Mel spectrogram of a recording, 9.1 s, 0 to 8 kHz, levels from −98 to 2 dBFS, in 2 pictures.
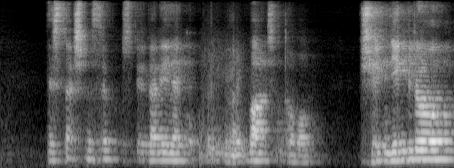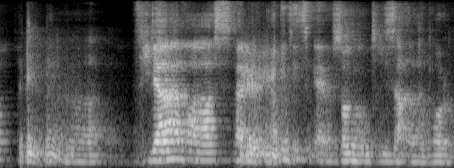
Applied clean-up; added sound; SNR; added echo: neural mask model DeepFilterNet 3.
